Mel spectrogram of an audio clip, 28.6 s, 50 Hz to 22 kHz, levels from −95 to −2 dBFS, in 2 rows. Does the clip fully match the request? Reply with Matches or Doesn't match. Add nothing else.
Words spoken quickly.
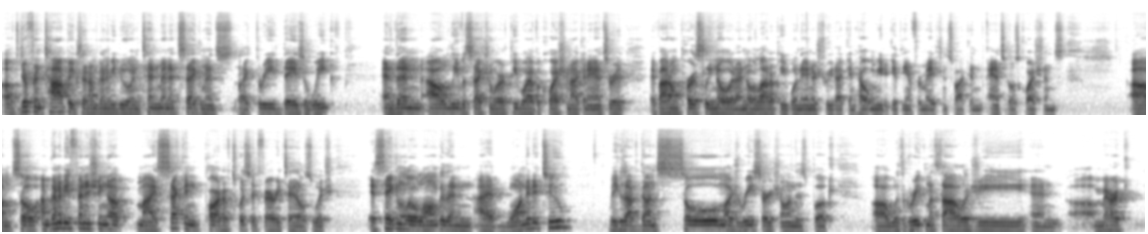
Matches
